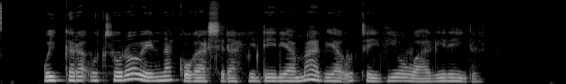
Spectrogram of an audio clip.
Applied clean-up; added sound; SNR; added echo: neural mask model DeepFilterNet 3.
